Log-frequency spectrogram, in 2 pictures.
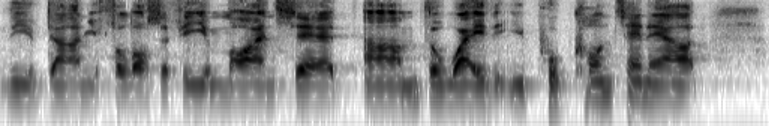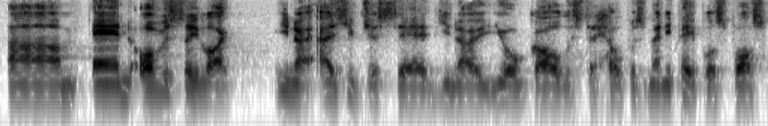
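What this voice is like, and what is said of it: Non-American accent. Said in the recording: “I'm incredibly jealous of your accent because I feel like it makes everything sound way cooler than the American accent.”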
